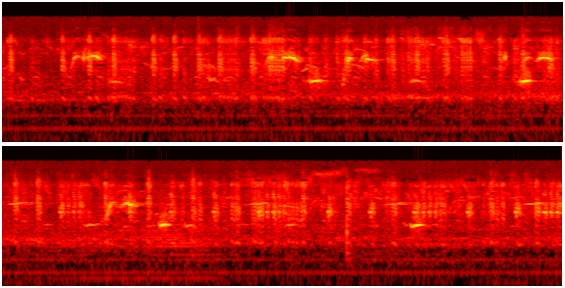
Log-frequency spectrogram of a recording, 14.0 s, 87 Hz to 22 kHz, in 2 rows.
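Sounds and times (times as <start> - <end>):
birds calling: 0.0 - 14.0.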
